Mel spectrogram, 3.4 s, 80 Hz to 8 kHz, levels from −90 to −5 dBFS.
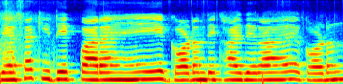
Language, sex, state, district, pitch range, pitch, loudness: Hindi, female, Chhattisgarh, Korba, 245-260 Hz, 245 Hz, -12 LUFS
